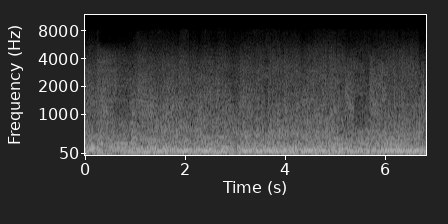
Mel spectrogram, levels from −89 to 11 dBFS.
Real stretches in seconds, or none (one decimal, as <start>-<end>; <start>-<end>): 3.5-4.0; 4.7-6.8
